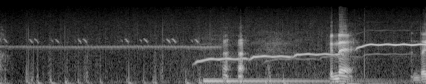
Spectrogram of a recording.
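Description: A steady high tone with faint regular pips stops about two seconds in. A whistle then glides upward in pitch and settles into a wavering high note over low, sustained film-score music.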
